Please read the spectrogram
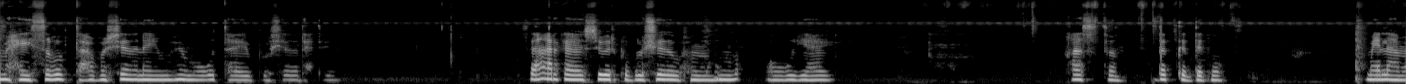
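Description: Speech recording with no audible technical faults anywhere in the clip.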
